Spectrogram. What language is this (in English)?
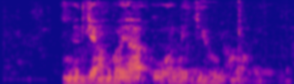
Kinyarwanda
